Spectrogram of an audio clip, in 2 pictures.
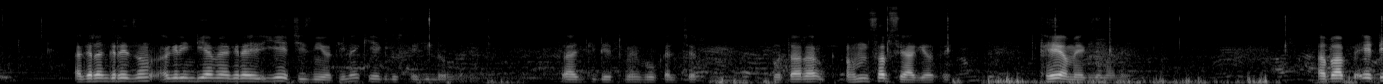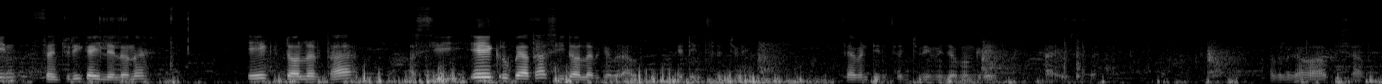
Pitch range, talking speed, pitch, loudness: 110-150 Hz, 150 wpm, 125 Hz, -32 LUFS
